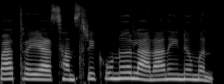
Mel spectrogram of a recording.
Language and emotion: Bodo, neutral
